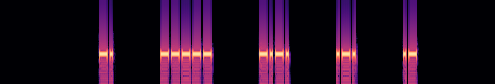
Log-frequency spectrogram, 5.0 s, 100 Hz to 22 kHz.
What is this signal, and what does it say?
Morse code, heard as a keyed tone, about 43 wpm, spaced as for 15 wpm, 700 Hz. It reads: N0CRA
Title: USA Call Signs - 5 Characters - 6x Character Spacing - 45wpm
